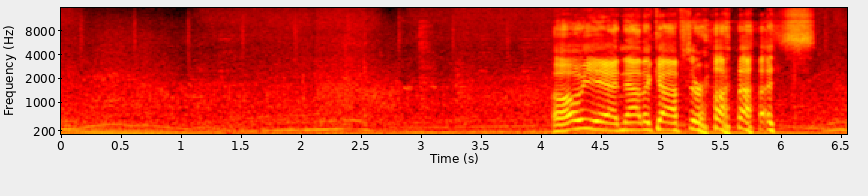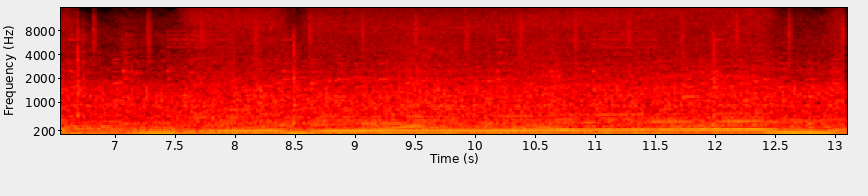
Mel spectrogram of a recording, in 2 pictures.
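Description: Car engine in GTA 5 humming steadily through the whole stretch, with a loud burst of rising revs or a siren-like wail in the middle, while someone talks over it.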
